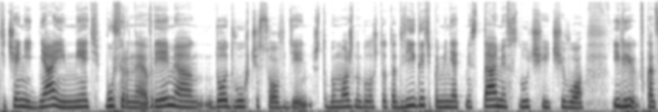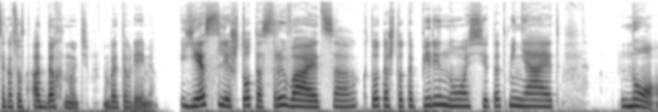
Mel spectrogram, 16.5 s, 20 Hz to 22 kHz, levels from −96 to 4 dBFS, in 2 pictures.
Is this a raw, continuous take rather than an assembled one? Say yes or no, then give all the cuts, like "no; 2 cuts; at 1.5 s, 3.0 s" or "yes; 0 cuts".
no; 1 cut; at 8.6 s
